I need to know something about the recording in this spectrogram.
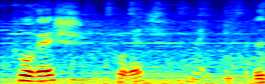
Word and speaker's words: Poreč: Bonjour, on se retrouve à Porche Porche ou ça s'écrit mais c'est Porche qui a l'accent chapeau à l'envers.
